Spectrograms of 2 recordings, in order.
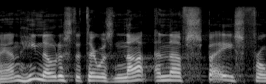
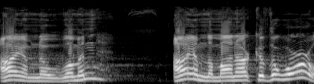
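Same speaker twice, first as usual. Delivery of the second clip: booming, commanding, stern, very loud voice; 3 semitones higher, 10 dB louder than usual. Retelling a story, voicing the monarch's reply: very deep, stern voice. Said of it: "the line replied in a very deep, stern voice".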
